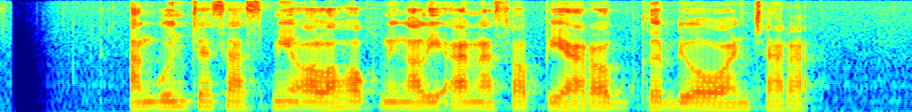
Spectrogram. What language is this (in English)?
Sundanese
